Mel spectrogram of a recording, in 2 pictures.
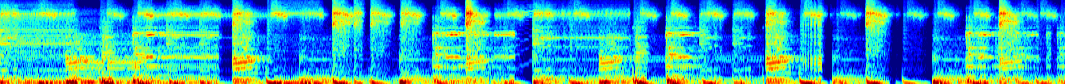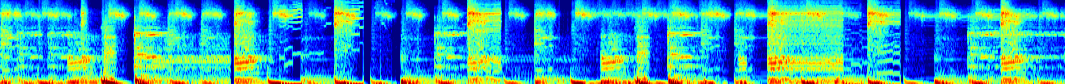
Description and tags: it's funky:-)
Processed beat loop with voice
voice, beats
